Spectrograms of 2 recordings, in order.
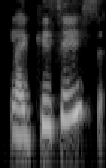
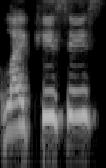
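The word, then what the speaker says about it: Lachesis: Now this is what I find interesting because he has um like lychesis and atropos. Now lyises do you want to spell that? Leis is l a c h e s i s is a strike 120.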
